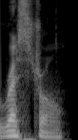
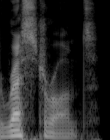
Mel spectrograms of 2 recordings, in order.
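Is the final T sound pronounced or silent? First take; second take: silent; pronounced. First: It sounds posh and French, without the final T. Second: The final T is pronounced.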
